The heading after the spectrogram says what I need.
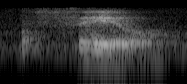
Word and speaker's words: feo: Lo más feo, the most ugly of all, or the ugliest of all, okay? Lo más feo. Feo, two syllables.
